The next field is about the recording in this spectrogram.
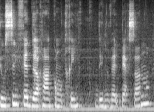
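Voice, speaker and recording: Over background music and audible room echo, a woman talks at a moderate pace with very wide pitch swings. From Quebec. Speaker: educator. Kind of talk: testimony.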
